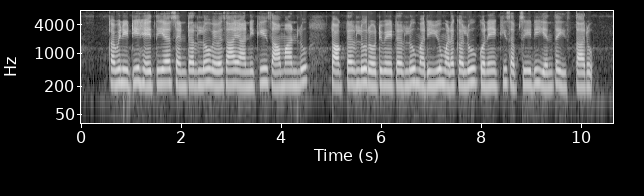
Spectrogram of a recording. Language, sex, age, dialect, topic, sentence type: Telugu, male, 31-35, Southern, agriculture, question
